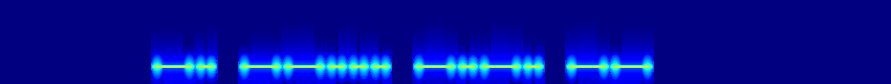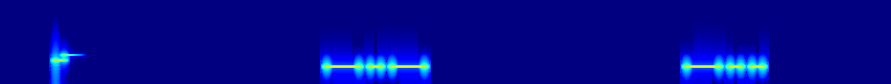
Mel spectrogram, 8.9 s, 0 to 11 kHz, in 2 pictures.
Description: Morse code, heard as a keyed tone, about 22 wpm, spaced as for 13 wpm, 700 Hz. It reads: N7CM KD
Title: USA Call Signs - 4 Characters - 8x Character Spacing - 22wpm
